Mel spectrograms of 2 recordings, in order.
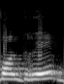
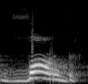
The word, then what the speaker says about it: vendre: You don't pronounce the RE at the end of our French verb.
